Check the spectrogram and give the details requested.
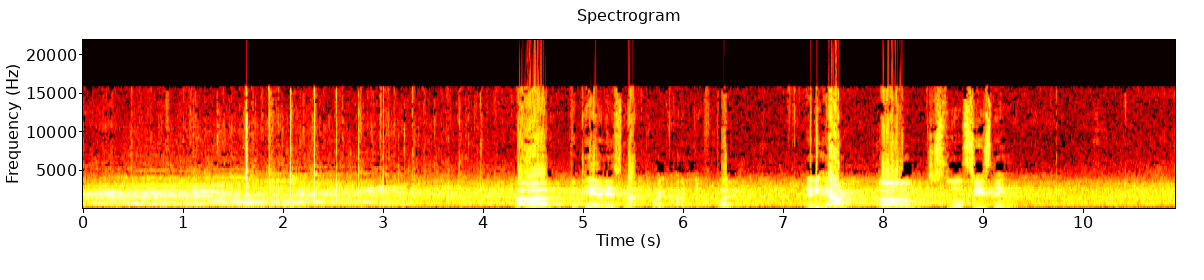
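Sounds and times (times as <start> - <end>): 
studio audience at a cooking demonstration cheering and whooping: 0.0 - 5.6, 6.6 - 10.9
studio audience clapping: 0.4 - 5.4
speech: 4.3 - 9.4.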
